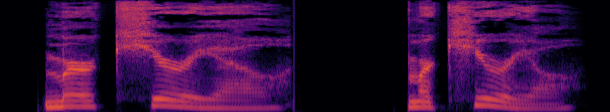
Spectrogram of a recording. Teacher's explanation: Emphasize cur and soften il.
